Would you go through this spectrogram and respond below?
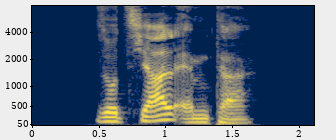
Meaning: nominative/accusative/genitive plural of Sozialamt
- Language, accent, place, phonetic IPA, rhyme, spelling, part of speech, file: German, Germany, Berlin, [zoˈt͡si̯aːlˌʔɛmtɐ], -aːlʔɛmtɐ, Sozialämter, noun, De-Sozialämter.ogg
